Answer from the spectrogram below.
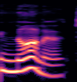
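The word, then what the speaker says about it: Neneh: Although I think it's probably, I don't think it is of your genre, the singer Nina Cherry. Is 57 today, And did she make that song Buffalo something? – Yeah, Buffalo Stance, yeah. She's actually Nana Cherry. Most people mispronounce her name.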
